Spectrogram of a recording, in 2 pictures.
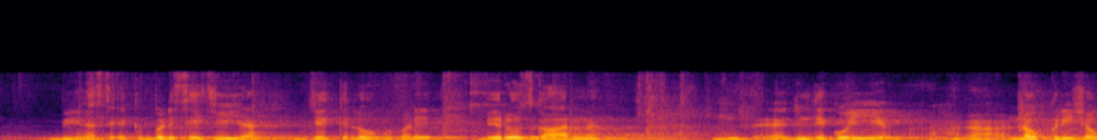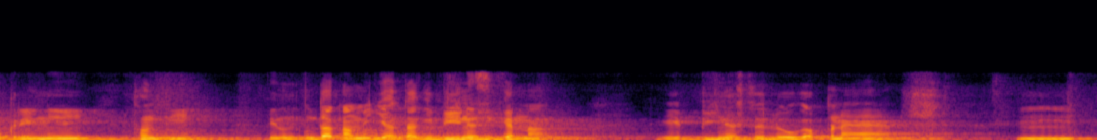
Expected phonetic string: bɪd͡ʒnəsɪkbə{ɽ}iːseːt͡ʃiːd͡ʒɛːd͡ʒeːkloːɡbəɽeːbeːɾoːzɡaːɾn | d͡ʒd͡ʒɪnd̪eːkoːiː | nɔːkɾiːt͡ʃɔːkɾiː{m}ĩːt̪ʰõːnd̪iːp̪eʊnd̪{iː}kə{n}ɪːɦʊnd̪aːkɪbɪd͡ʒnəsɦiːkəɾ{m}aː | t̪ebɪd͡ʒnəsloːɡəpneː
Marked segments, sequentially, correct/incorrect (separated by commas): correct, incorrect, incorrect, incorrect, incorrect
